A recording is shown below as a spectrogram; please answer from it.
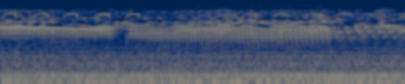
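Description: Young songbird chicks chirp constantly in high, rapid, overlapping peeps, loud and close, over a low steady background hum.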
